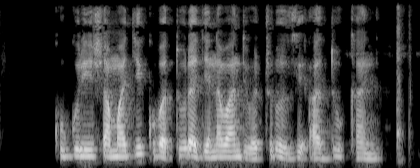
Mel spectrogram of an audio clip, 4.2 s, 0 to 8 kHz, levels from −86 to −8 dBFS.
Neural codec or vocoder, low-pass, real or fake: none; 7.2 kHz; real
